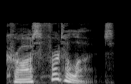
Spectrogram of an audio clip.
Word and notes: cross-fertilise: British English

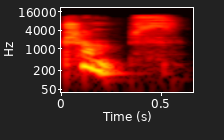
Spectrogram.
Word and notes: trump: British English

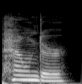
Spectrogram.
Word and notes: pounder: American English

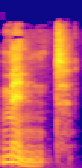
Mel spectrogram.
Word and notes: mint: British English

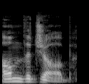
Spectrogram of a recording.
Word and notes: on the job: British English

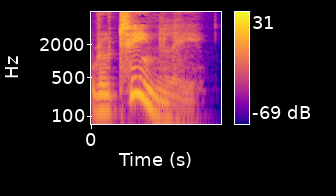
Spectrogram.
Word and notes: routinely: British English

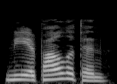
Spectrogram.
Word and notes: neapolitan: British English

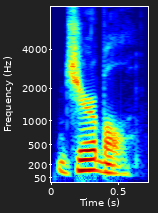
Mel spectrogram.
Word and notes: gerbil: American English

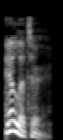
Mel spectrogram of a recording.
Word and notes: elater: British English

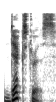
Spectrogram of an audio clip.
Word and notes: dextrous: British English

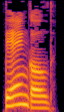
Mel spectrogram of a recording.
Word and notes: dangled: British English

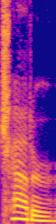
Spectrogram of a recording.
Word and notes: chatter: American English

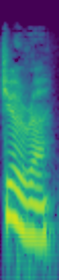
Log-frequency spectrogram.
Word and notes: juror: British English

